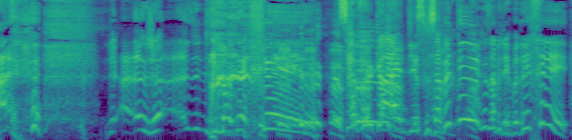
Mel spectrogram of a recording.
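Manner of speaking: rire gêné, plus aigu et plus fort, très lent au début; nervous laugh. Acted. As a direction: bafouiller en riant nerveusement. Character flustered, laughing nervously. (bourgeoise prise en faute qui rit nerveusement)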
